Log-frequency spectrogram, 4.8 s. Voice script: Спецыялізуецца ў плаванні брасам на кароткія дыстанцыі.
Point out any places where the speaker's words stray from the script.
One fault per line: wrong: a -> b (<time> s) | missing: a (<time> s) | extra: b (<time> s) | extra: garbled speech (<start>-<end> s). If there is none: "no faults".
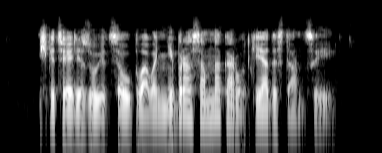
no faults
